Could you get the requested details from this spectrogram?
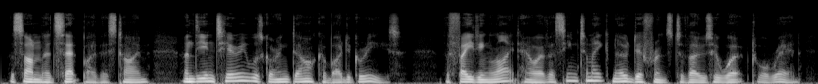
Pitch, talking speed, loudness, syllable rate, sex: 115 Hz, 220 wpm, -17 LUFS, 6.2 syllables/s, male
